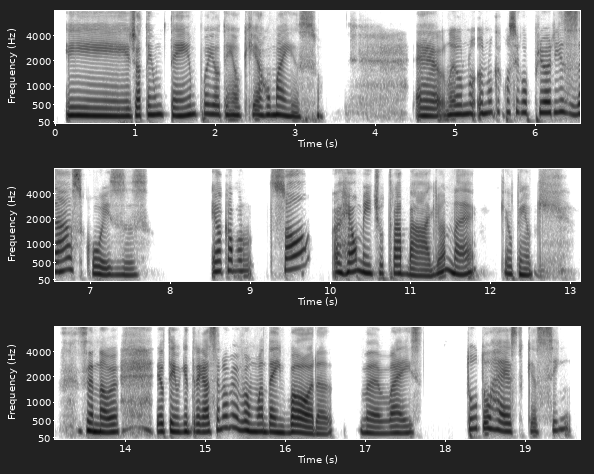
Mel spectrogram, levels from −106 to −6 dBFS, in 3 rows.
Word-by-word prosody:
eh, 205 -2 +4
já 215 +2 +1
tem 235 0 0
um 240 +1 +2
tempo 230 +3 0
e 250 - 0
eu 240 -1 0
tenho 225 0 0
que 240 +4 -8
arrumar 225 0 +3
isso. 195 +2 -3 1.2
É, 205 -1 +1
m 230 +1 0
eu 245 0 +3
nu 255 +1 +1
eu 270 - -1
nunca 290 +3 -3
consigo 295 -1 -5
priorizar 290 -2 0
as 315 - -4
coisas. 180 -3 -3 0.8
Eu 265 - +1
acabo 280 0 -5 0.2
só 330 +4 0 0.4
realmente 240 -2 +2
o - - -7
trabalho, 190 - -1
né, 225 -3 +1 0.3
que 225 - -7
eu 200 - -2
tenho 180 -2 -1
que - - -22 0.5
senão 200 -3 +5 0.5
eu 210 0 +2
tenho 210 -2 +3
que 210 - +3
entregar 205 0 +1
senão 270 +8 -3
me 310 -3 -2
vão 240 -2 +4
mandar 205 -1 +3
embora, 175 -5 +3 0.3
né, 175 -5 -1
mas 175 +3 -3 0.6
tudo 285 +1 -2
o - - +3
resto 225 -7 -1
que 220 - -9
assim, 240 +7 -7
215 Hz, 150 wpm, -23 LUFS, 195-255 Hz, 1.2 s, senão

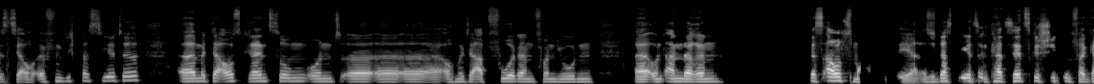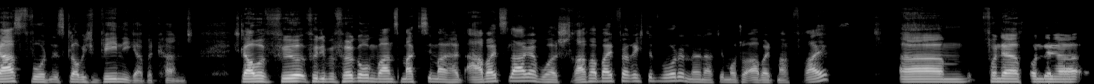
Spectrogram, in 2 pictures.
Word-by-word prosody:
es 115 -3 -12
ja - - -2
auch 110 - -5
öffentlich 150 +5 -9
passierte 175 +3 -6 0.6
mit, 145 +1 -4
äh, - - -37
der - - +1
Ausgrenzung 150 0 -2
und, 135 0 -6
äh, - - -13
äh, 125 -2 0
äh, - - -5
auch 120 - -6
mit 130 +1 -9
der - - 0
Abfuhr 140 0 -1
dann 130 -1 -3
von 130 -2 -7
Juden, 125 +1 -6 0.4
äh, 125 +1 +6
und 130 0 -1
anderen. 130 -2 +3 0.9
Des 155 - +2
Ausmaßes, 165 -7 +7 0.4
eher. 100 -3 -2
Also, 110 +3 -6
dass 145 +2 +3
die - - 0
jetzt 150 0 +1
in 160 -5 -3
KZs 145 +3 +3
geschickt 155 -2 -3
und 145 - -6
vergast 130 +3 +4
wurden, 120 -2 -3
ist, 110 -2 -10
glaube 115 -2 -1
ich, 105 -3 -14
weniger 125 -3 -3
bekannt. 80 -3 -13 0.4
Ich - - -17
glaube, 135 0 +6
für 140 +4 +5
für 140 +1 -1
die 135 - -1
Bevölkerung 140 +3 0
waren's 130 -2 +1
maximal 125 -1 -2
halt 110 -1 -6
Arbeitslager, 155 +6 +1
wo 115 0 -4
halt 105 - -4
Strafarbeit 140 +9 -1
verrichtet 155 -1 -6
wurde, 165 +3 -2
ne, 115 -5 -7
nach 105 -2 -8
dem 110 - -13
Motto 110 0 -7
Arbeit 105 -2 -3
macht 95 -1 -11
frei. - - -1 0.7
Ähm, 125 +4 +3
von 135 -1 -3
der 130 -1 +6
von 130 -1 -1
der 125 -1 +2
130 Hz, 185 wpm, -23 LUFS, 120-145 Hz, 0.9 s, Ausmaßes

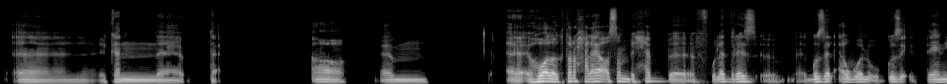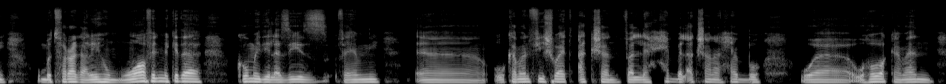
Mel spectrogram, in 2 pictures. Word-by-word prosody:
آآ 100 -1 -4
كان 105 -1 +2 0.5
ت - - -8 1.0
آه، 110 -1 0 0.4
آمم 105 0 -1 0.8
آآ 100 +2 0
هو 125 +6 +8
اللي 135 -2 +9
اقترح 130 +3 0
عليّا 135 +2 +4
أصلًا 130 -1 +2
بيحب 115 -3 -2
في - - -10
ولاد 115 +2 0
رزق 125 -1 +2
آآ - - -10 0.2
الجزء 125 +3 +2
الأول 120 -1 0
والجزء 115 +4 -2
التاني 115 0 -1 0.3
وبيتفرّج 120 +2 +2
عليهم 110 -1 +3
وهو 130 +7 +7
فيلم 145 0 +3
كده 135 -2 +3 0.4
comedy 135 0 +3
لذيذ 110 +3 0
فاهمني؟ 110 +2 0 0.4
آآ 100 -2 -4
وكمان 120 +4 0
في 130 +1 -1
شوية 125 0 +2 0.2
action 115 -2 -1
فاللي 110 0 +1
يحب 120 +2 -4
الaction 120 - -2
هيحبه، 110 0 -4 0.4
و 105 - -4 0.4
وهو 125 +5 +1
كمان 115 -1 -2
115 Hz, 125 wpm, -23 LUFS, 105-125 Hz, 1.0 s, اللي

